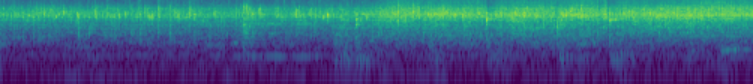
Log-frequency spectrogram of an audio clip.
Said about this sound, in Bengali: চলুন পেঁয়াজগুলো একটু ভাজা ভাজা হোক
